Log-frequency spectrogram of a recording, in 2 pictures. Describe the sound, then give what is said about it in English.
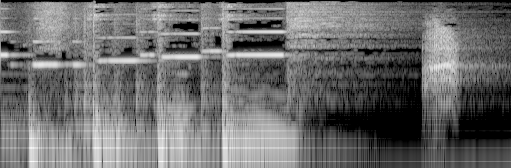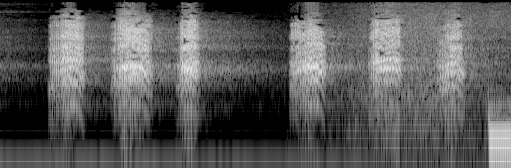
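A raven caws loudly, about eight harsh, raspy calls in uneven clusters, following a brief burst of tonal, ringing sound at the start. “The raven on his shoulder speaks of dark and evil things.”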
